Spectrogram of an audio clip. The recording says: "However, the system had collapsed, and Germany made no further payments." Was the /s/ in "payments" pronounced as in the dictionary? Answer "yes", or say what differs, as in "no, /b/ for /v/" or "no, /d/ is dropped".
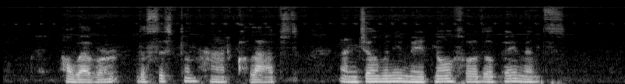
yes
